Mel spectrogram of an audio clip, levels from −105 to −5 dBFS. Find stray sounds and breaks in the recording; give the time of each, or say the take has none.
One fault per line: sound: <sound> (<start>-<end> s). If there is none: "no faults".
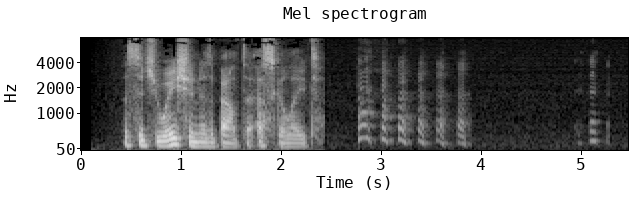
sound: laugh (2.7-3.9 s)
sound: laugh (4.9-5.3 s)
